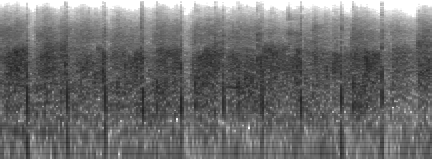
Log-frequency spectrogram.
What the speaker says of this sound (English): give a brother a great round of applause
